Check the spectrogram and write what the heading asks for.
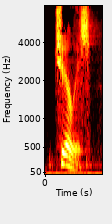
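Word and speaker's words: charis (χάρις): Now it's spelled C-H-A-R-I-S. It looks like charis, but just like the choir or chorale, sometimes the H is silent, and we pronounce it like a K. You pronounce it like a K, and the I-S, we would say is, but it's in Greek it's is. So it's charis or charis.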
